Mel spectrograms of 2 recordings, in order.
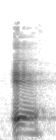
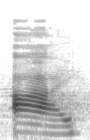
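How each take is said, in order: First: The vowel is said as a short sound. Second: The vowel is said as a long sound. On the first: "making the short vowel sound" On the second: "our vowels can also make a long sound"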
